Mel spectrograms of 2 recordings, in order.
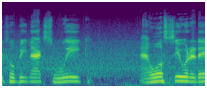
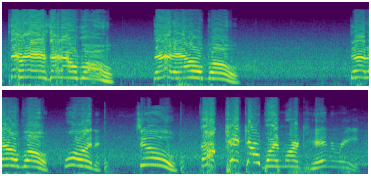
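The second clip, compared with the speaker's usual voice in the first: high, loud play-by-play at fever pitch; shouted climax call; 8 semitones higher, 3 dB louder, slower than usual. Real, not acted. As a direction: belt out the move and the count. Commentator calls move and count.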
